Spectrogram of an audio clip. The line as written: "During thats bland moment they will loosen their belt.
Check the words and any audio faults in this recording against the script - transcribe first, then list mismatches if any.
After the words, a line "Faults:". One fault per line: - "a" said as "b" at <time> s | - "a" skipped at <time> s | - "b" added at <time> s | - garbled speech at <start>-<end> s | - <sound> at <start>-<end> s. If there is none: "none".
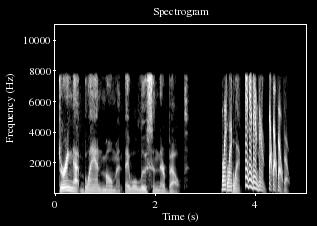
"During that bland moment they will loosen their belt.
Faults:
- "thats" said as "that" at 0.3 s
- chirp at 3.3-4.7 s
